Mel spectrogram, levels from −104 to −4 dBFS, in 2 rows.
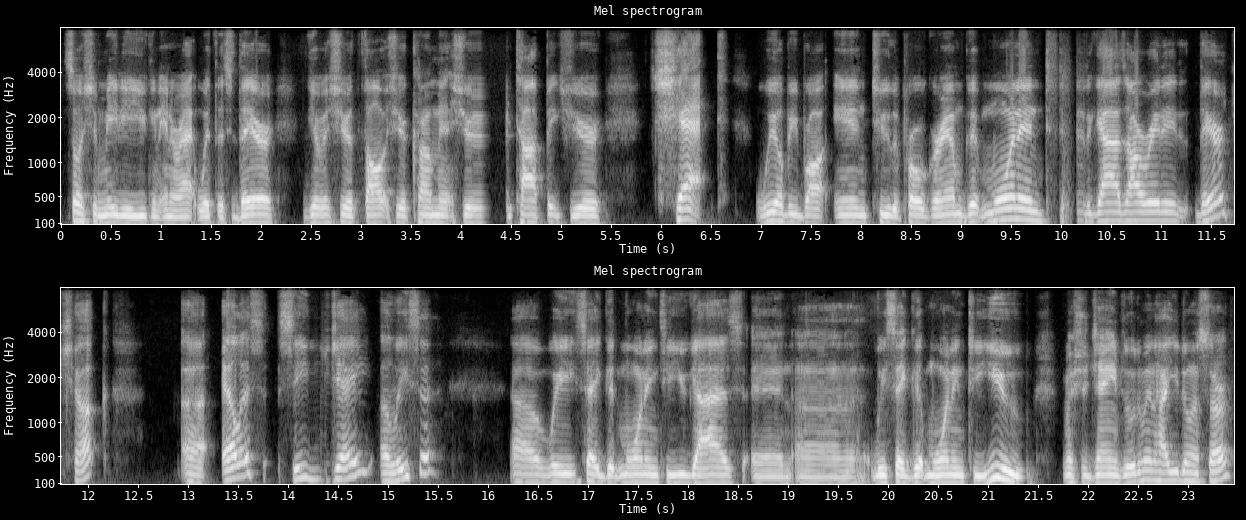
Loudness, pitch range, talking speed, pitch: -18 LUFS, 110-130 Hz, 150 wpm, 115 Hz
